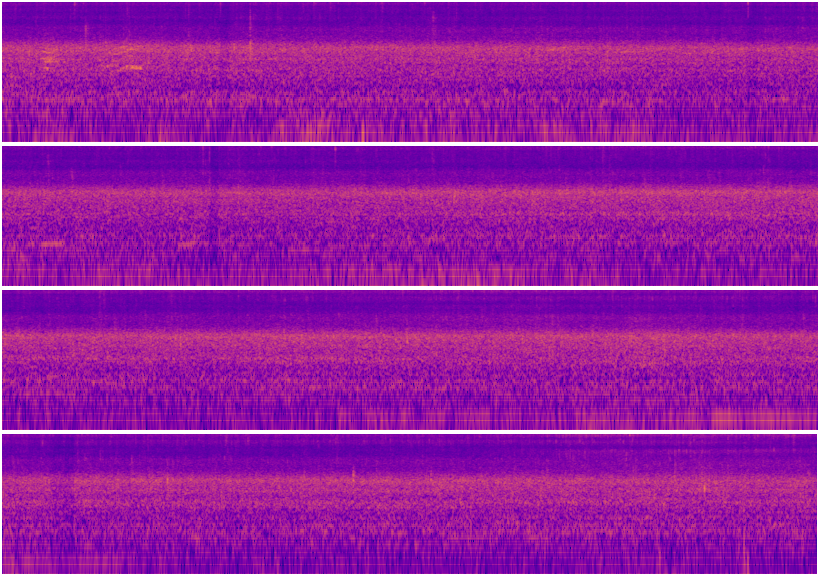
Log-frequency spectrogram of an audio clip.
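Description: Heavy rain falling steadily on puddles and a muddy dirt lane, an even, unbroken hiss of drops splashing.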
